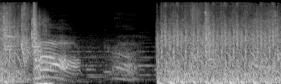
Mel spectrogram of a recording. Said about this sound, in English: He withdrew the blaster and shifted position. He slid back, weathering the storm of bullets that chewed up the panels only a few inches below him.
